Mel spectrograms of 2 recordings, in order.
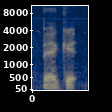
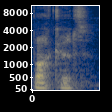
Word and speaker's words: Buckett: what was it bucket Beckett welcome to take a play okay I know some people like to do a play on pronunciation sometimes no my name is uh quite literally bucket with two teeth all right well you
